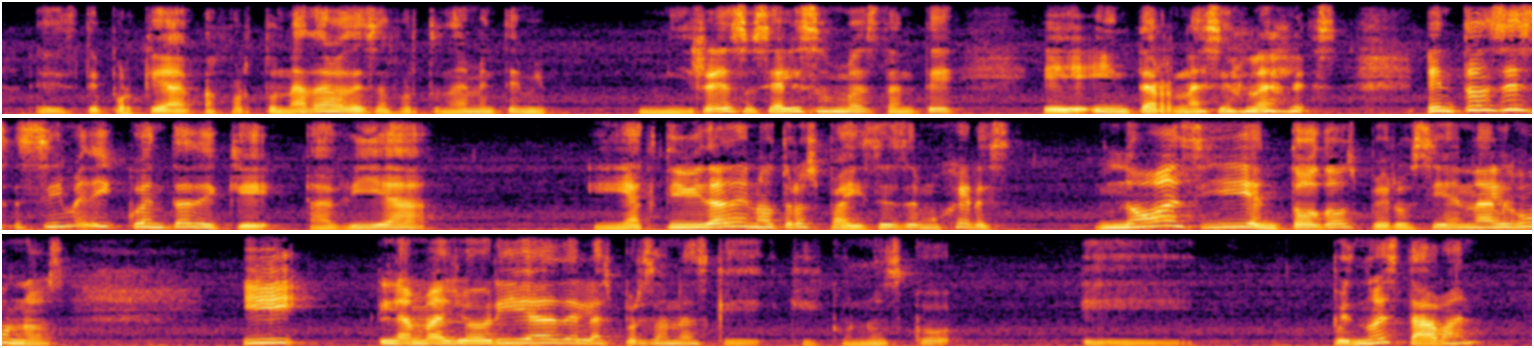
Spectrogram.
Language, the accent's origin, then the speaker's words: Spanish; Aguascalientes, Mexico; Por lo menos aquí en mi país y aquí en Aguascalientes sí se vivió un día sin ellas.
